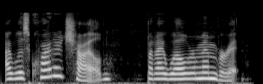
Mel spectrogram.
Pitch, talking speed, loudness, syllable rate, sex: 260 Hz, 230 wpm, -15 LUFS, 6.5 syllables/s, female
